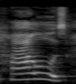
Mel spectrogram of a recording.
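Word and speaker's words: house: के एक्सेप्शन है कि एच ओ यू एसई हाउस अब यहां पर तो एच के बाद ओ है लेकिन फिर भी इसे हा प्रोनाउंस किया गया है इसमें हा का उच्चारण दिया गया है यहां पर हा हा या एच साइलेंट नहीं नहीं है फ्रेंड्स तो आप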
